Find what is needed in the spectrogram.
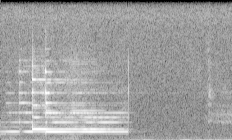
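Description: Mobile phone ringtone: a short electronic melody of two steady notes that cuts off abruptly after about a second and a quarter.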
